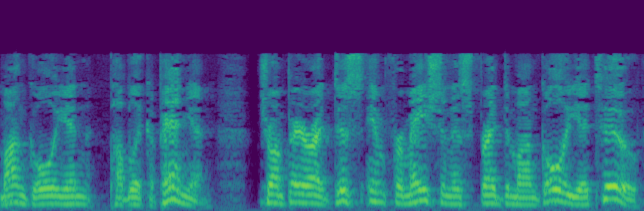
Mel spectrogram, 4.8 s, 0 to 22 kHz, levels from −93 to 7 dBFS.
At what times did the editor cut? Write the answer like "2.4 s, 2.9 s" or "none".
none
